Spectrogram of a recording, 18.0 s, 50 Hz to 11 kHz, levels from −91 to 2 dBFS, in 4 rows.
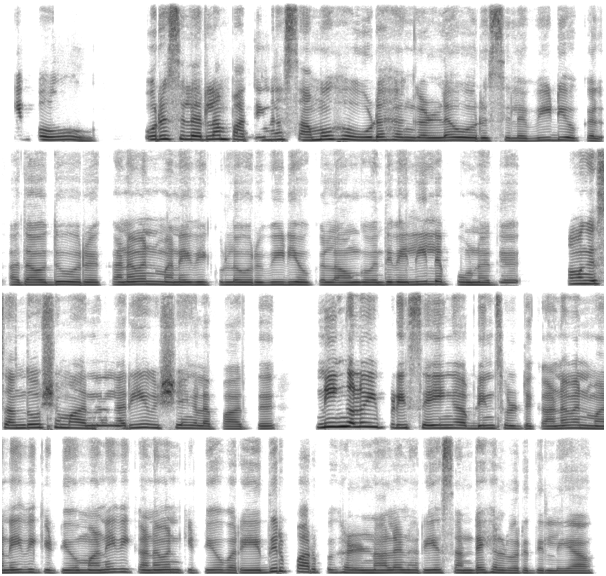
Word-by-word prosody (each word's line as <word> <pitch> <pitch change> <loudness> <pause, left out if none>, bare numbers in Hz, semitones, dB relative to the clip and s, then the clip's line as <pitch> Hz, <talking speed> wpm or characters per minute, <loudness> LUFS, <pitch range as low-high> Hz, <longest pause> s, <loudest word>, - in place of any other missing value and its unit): இப்போ 260 -1 -1 0.8
ஒரு 285 +2 +5
சிலர்லாம் 285 0 +4
பாத்தீங்கன்னா, 240 0 -2
சமூக 255 +6 +2 0.2
ஊடகங்கள்ல 215 -3 0
ஒரு 200 -1 +2
சில 190 -2 -5
வீடியோக்கள் 205 -4 -3
அதாவது, 185 +1 -2
ஒரு 185 -1 -1 0.2
கணவன் 205 +3 0
மனைவிக்குள்ள 185 0 -2
ஒரு 180 0 -2
வீடியோக்கள் 185 -1 -2
அவுங்க 180 +1 -1
வந்து 190 +2 -1
வெளியில 205 +3 0
போனது, 180 -1 -3 0.4
அவுங்க 245 0 +3
சந்தோஷமா 250 +1 +1
இருந்தது, 210 0 -2
நெறைய 245 +6 0
விஷயங்கள 220 -3 +1
பாத்து 185 +2 -4 0.4
"நீங்களும் 330 0 +9
இப்டி 250 -2 +1
செய்ங்க" 225 0 +2
அப்டின்னு 210 +1 -2
சொல்ட்டு 195 -2 -4
கணவன் 210 +4 0
மனைவிகிட்டயோ, 190 -1 -2
மனைவி 220 +5 -2
கணவன் 195 +1 -1
கிட்டயோ 190 +1 -6
வர்ற 185 -1 -3
எதிர்பார்ப்புகள்னால, 195 -7 -2
நெறைய 190 +1 -2
சண்டைகள் 185 0 -2
வருதில்லையா? 170 -1 -5
200 Hz, 135 wpm, -19 LUFS, 185-230 Hz, 0.8 s, நீங்களும்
